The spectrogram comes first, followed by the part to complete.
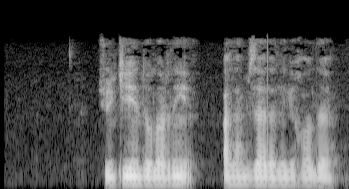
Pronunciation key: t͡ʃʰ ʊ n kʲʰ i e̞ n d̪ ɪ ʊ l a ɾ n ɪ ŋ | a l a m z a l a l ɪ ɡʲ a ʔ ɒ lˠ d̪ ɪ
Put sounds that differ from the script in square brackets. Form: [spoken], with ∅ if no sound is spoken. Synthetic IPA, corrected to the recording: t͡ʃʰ ʊ n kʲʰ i e̞ n d̪ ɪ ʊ l a ɾ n ɪ ŋ | a l a m z a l a l ɪ ɡʲ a [q] ɒ lˠ d̪ ɪ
